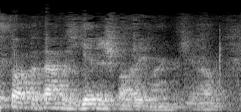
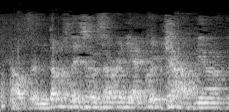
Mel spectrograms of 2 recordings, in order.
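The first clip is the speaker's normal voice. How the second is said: light imitation of an old Yiddish immigrant accent, a little higher; 5 semitones higher than usual. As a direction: gently mimic an elderly Yiddish-accented voice from Miami. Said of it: "you don't hear that accent anymore".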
